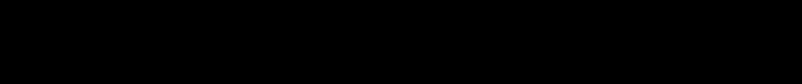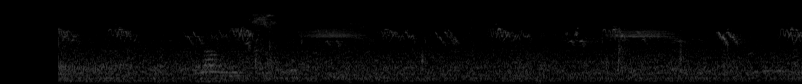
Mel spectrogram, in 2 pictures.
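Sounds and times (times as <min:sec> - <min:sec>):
birds chirping: 0:08.6 - 0:16.0
buzzy bird calls: 0:08.6 - 0:16.0.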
